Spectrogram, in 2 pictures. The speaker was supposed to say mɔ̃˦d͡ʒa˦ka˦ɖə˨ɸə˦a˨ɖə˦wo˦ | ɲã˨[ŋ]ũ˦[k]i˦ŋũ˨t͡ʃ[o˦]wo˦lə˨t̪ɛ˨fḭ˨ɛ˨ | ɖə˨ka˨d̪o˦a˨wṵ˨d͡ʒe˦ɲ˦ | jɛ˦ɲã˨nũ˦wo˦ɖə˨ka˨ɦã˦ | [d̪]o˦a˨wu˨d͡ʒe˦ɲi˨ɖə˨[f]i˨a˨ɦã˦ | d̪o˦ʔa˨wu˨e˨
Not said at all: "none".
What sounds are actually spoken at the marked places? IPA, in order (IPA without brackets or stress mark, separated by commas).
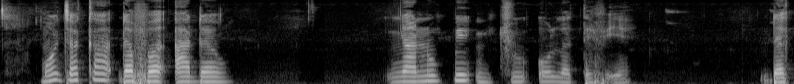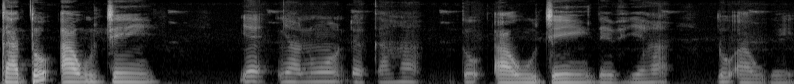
n, k͡p, u˦, d̪, v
